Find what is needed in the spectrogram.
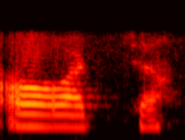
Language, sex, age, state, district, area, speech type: Bengali, female, 30-45, West Bengal, Purulia, urban, conversation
